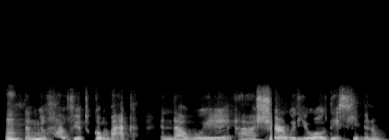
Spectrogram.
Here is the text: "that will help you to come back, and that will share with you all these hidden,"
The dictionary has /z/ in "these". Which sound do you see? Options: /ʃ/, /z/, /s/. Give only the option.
/s/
